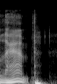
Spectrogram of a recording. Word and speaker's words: lamb: Traditionally, 哈，传统哈，一般情况下 roast 这个词 R-O-A-S-T 表示烤 whole lamb 整个一个羊哈，烤全羊叫 whole lamb L-A-M-B 注意一下这个 B 是不发音的 to honor guest 后面是招待客人，这个招待用的是 honor 荣誉这个词 honor guest and celebrate festivals and special occasions 以及呢庆祝节日和呢一些比较特殊的一些场合。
